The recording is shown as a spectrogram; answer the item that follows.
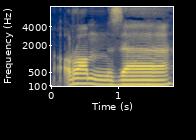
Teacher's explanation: Maka kita baca jelas, tak berdengung, baca pendek saja. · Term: izhar syafawi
